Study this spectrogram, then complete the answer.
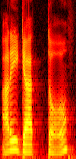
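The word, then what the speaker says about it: ありがとう: So we have a, ri, ga, do, and then the U is not spoken out again.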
